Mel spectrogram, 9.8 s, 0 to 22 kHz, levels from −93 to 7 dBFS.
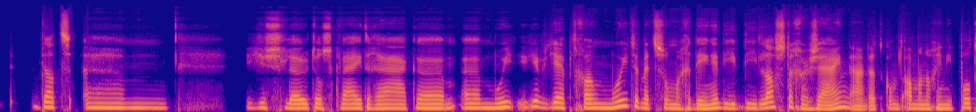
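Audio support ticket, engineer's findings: Channel delay (comb filtering), 0.89 to 5.43 s: speech goes hollow and phasey. One channel is late by roughly 0.4 ms before the mono sum, so fixed notches start around 1.5 kHz and repeat evenly. Check the stereo path and summing stage.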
